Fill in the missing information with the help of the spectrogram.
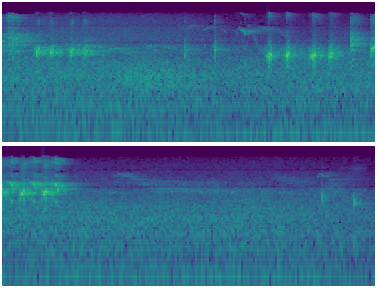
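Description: A marsh warbler sings a fast, varied run of high chattering notes and buzzy trills for about four seconds, then falls quiet with faint background hiss.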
